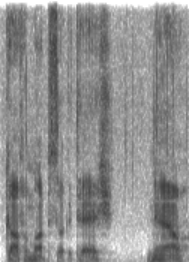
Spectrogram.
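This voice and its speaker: An actor playing a menacing young vagrant thug in an audio drama, gravelly and mock-friendly. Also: male voice, low voice, slow pace, noisy background, exaggerated voice. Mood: threatening. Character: menacing young male vagrant thug, sneering ringleader brother.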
